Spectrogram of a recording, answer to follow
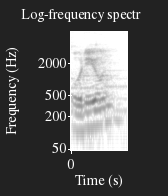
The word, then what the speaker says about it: Orion: It's pronounced Orion in Korean.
